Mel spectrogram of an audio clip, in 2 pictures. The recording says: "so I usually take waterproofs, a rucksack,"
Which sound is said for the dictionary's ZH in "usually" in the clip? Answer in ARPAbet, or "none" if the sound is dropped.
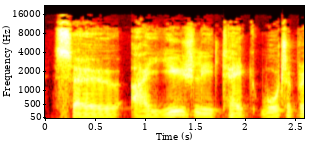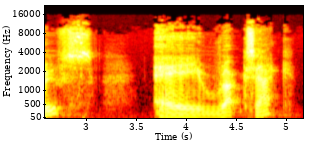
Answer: ZH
